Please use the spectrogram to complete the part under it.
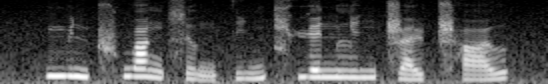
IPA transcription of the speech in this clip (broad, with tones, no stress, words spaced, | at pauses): my˥˧nʈ͡ʂʰwɑ˥˩ŋ sɤ̰˨˩ŋ t̪i˧˥ŋt͡ɕʰɥɛ˥n li˥ŋʈ͡ʂa˧˥ɪ̯ʈ͡ʂʰɑ˧˥ʊ̯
